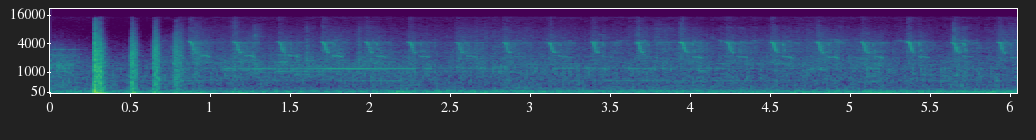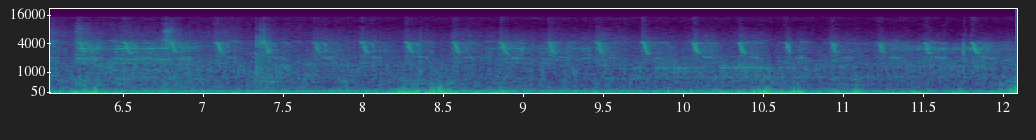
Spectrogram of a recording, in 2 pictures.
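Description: A small bird chirping rapidly and evenly, about four short chirps a second, over a low steady rumble. There is a sharp click near the start.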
